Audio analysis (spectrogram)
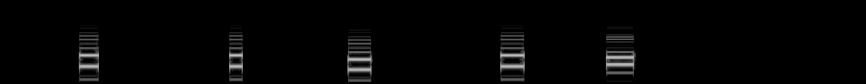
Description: DTMF, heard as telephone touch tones, dialled by hand, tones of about 230 ms. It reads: 9 9 1 9 0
